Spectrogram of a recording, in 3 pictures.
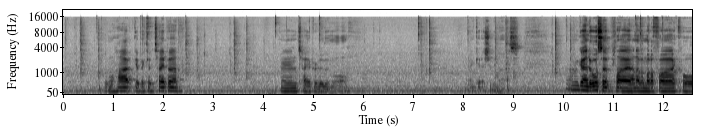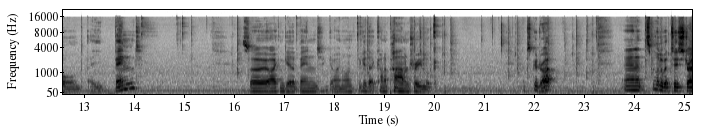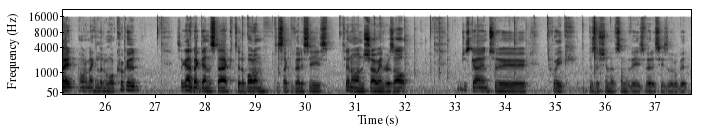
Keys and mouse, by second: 0.4 alt+middle click, 1.6 click, 2.5 alt+middle click, 3.4 alt+middle click, 5.2 click, 7.3 alt+middle click, 9.9 alt+middle click, 11.5 click, 14.9 click, 16.1 alt+middle click, 17.3 click, 18.7 alt+middle click, 20.3 alt+middle click, 22.3 alt+middle click, 23.3 alt+middle click, 24.8 alt+middle click, 27.6 click, 29.5 alt+middle click, 31.4 click, 32.0 middle click, 32.7 alt+middle click, 34.2 alt+middle click, 34.6 click, 35.8 w, 36.8 click.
